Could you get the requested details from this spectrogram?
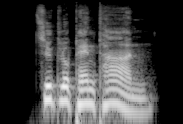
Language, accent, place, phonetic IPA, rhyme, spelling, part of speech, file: German, Germany, Berlin, [t͡syklopɛnˈtaːn], -aːn, Cyclopentan, noun, De-Cyclopentan.ogg
- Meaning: cyclopentane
